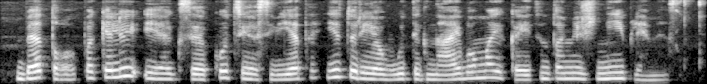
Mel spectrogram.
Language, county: Lithuanian, Vilnius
